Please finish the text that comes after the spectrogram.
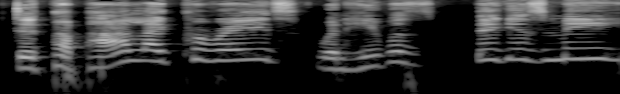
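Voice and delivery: put-on high, curious child voice. A narrator's reading. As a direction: ask like a little boy. Boy asking grandma.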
